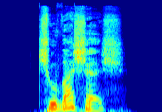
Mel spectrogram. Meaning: Chuvash (the Chuvash language)
- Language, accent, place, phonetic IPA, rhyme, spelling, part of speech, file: German, Germany, Berlin, [tʃuˈvaʃɪʃ], -aʃɪʃ, Tschuwaschisch, noun, De-Tschuwaschisch.ogg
